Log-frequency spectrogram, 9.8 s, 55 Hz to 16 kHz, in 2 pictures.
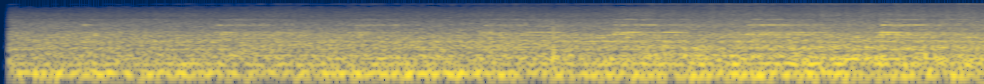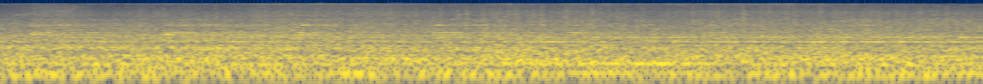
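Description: Norfolk Southern freight train led by EMD SD70ACe diesel-electric locomotives, each with a 16-cylinder two-stroke engine, approaching and passing close by. The locomotive engines and steel wheels on the rails make a steady, loud rumble that grows a little louder as the engines come past.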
